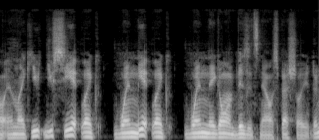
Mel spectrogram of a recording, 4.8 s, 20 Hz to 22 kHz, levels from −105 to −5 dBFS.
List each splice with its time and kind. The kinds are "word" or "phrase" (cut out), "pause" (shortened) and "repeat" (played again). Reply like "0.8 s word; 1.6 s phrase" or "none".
2.1 s repeat

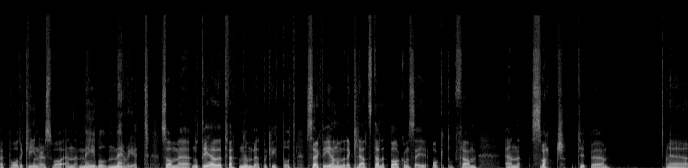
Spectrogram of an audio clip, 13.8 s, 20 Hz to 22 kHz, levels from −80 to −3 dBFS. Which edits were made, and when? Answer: none

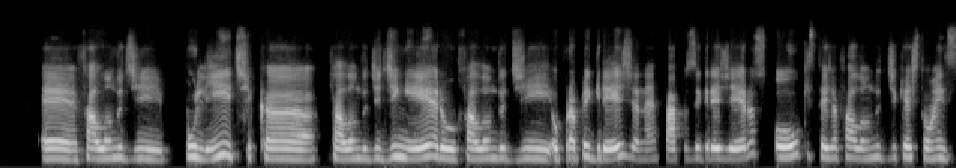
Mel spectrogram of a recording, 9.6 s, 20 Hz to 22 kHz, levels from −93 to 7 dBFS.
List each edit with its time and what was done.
3.2 s pause

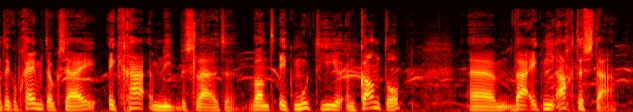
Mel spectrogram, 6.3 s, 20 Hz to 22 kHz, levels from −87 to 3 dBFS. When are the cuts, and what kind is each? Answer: none

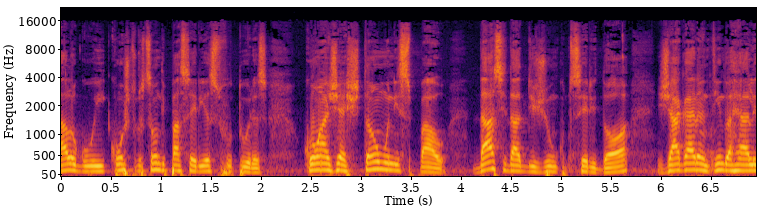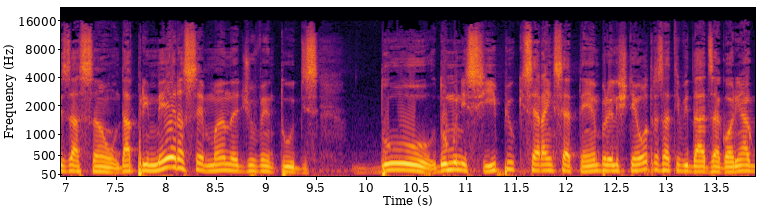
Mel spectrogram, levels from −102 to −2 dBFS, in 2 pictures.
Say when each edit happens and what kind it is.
none

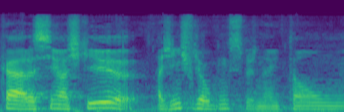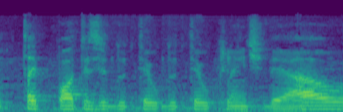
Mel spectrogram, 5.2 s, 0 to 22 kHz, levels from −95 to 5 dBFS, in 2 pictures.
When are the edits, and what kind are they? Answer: 1.4 s phrase; 1.8 s word; 2.8 s word; 3.8 s repeat

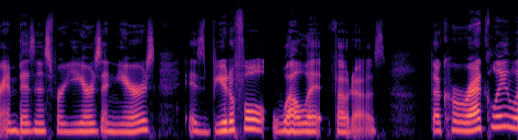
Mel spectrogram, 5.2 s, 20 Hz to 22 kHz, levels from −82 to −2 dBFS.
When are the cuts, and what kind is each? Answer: none

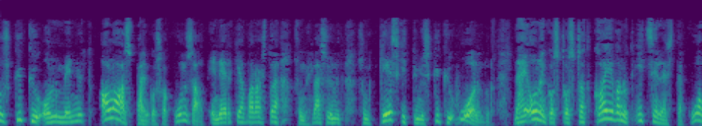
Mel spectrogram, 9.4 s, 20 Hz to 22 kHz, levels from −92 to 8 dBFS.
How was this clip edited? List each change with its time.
2.8 s phrase; 4.2 s phrase; 6.1 s word; 7.5 s repeat

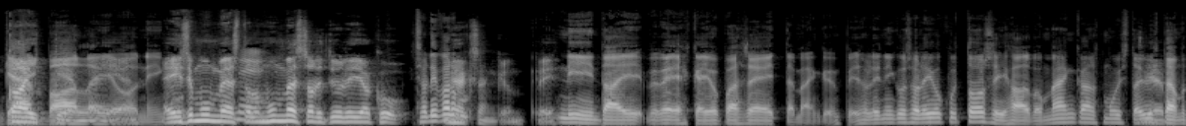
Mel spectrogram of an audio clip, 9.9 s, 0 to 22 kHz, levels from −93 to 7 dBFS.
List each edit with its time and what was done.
none

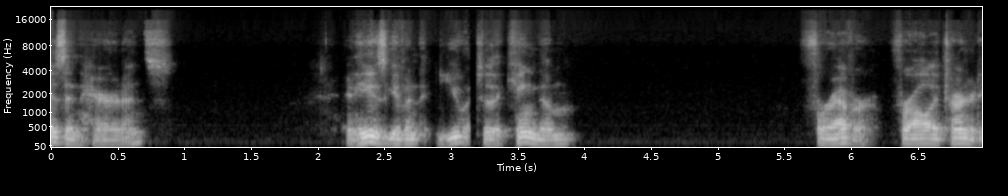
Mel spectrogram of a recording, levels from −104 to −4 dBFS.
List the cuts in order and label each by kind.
3.1 s word

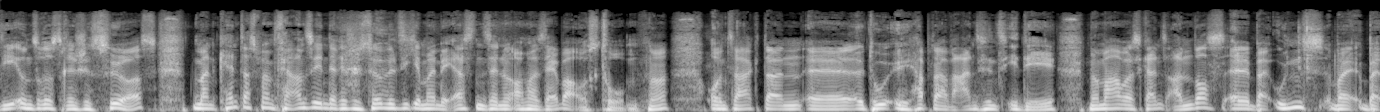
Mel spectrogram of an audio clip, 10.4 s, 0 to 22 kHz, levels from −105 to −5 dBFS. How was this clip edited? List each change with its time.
none

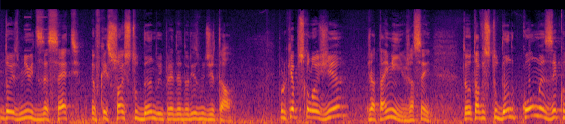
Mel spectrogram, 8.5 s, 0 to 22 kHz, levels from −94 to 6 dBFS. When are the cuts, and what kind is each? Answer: none

